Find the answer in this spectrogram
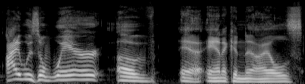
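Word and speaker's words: Nilles: And and I I was aware of Anakin Niles. I believe Getty pronounced it Anakin Niles. I thought it was Nillis, but uh I I I'll go with with Getty's pronunciation.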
